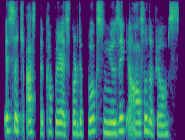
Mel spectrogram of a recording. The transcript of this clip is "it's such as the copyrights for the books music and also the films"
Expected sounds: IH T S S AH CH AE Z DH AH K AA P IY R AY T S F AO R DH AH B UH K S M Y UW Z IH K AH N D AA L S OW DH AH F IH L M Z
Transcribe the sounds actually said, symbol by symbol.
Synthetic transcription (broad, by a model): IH T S S AH CH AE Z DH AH K AA P IY R AY T S F AO R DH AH B UH K S M Y UW Z IH K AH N AA L S OW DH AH F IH L M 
